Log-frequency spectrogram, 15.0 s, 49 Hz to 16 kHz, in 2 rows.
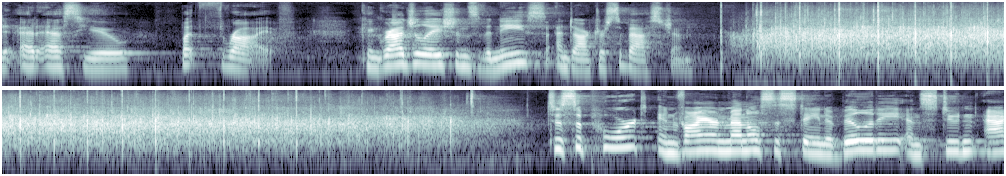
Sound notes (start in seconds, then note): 5.4 applause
